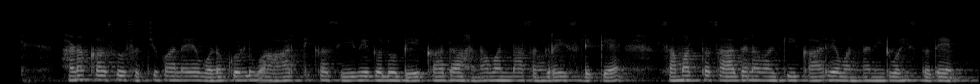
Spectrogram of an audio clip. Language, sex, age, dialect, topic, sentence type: Kannada, female, 18-24, Coastal/Dakshin, banking, statement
